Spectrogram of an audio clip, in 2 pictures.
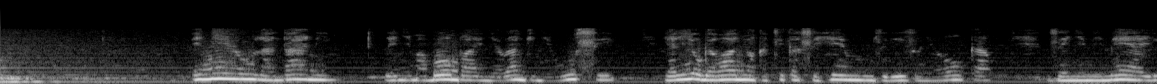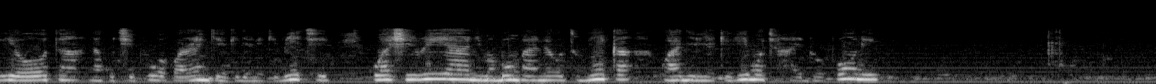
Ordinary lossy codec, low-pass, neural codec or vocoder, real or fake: MP3, 32 kbps; 5.4 kHz; none; real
